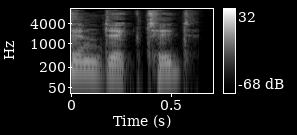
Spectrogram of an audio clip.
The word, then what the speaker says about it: indicted: in campaign Finance law normally yes the sea would be silent however in the particular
